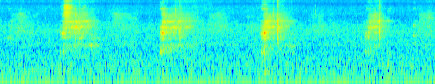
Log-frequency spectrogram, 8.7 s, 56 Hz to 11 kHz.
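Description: A man breathing out hard, four forceful breaths about two seconds apart, one with each push-up as he strains toward the end of a set of 25. A steady low hum runs underneath.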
